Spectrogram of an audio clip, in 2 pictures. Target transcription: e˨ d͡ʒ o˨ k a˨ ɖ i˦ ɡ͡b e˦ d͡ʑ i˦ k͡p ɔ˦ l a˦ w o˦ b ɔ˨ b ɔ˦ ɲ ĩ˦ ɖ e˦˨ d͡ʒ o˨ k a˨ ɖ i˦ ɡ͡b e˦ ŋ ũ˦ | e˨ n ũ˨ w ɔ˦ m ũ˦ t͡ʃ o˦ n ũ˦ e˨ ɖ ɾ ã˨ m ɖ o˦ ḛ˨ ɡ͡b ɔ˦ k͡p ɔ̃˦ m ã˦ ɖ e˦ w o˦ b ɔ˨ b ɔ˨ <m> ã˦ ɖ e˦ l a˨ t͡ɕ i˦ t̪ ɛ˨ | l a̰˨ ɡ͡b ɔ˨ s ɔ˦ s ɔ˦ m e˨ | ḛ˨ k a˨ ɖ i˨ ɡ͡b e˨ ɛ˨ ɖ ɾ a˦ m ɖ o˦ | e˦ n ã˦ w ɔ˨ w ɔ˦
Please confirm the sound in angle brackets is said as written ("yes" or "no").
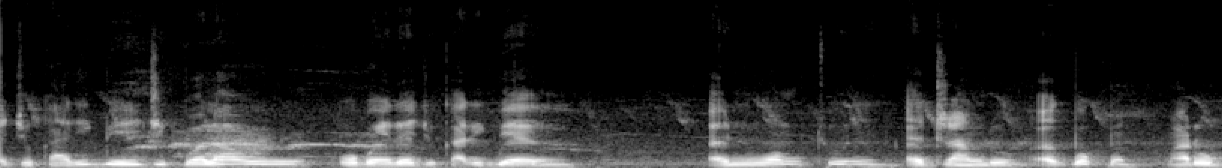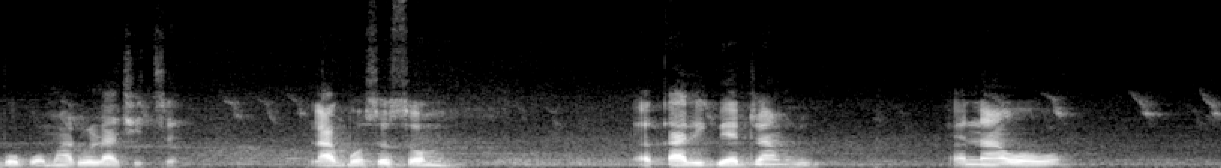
yes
